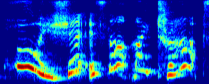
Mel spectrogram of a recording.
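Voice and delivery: high, drawn-out amazed exclamation; stunned, high-pitched retelling; astonished. Retold or imitated. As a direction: gasp it out like you can't believe your eyes. Recalls astonished reaction to own photo.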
